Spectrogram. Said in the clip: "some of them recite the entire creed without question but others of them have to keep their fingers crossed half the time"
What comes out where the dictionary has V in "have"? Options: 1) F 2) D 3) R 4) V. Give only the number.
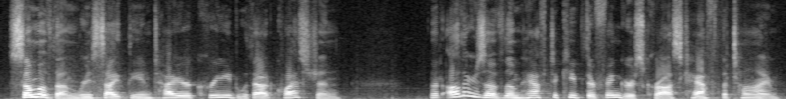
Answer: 1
